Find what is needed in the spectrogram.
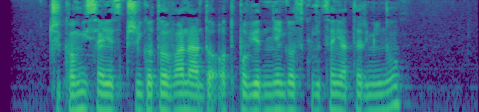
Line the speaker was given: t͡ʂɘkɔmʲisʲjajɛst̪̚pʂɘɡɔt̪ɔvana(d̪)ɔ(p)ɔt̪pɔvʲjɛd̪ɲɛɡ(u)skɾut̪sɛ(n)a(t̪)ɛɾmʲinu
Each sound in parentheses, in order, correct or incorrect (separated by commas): correct, incorrect, incorrect, incorrect, correct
